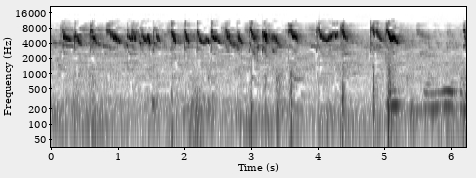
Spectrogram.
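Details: Buktoni white-eye singing vigorously: a quick, regular series of high twittered notes, each slurred downward, easing into a looser chatter toward the end, with a faint low hum late on.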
